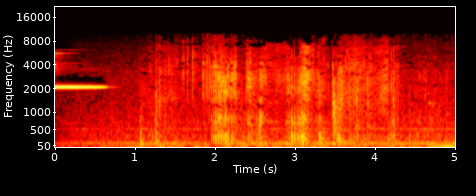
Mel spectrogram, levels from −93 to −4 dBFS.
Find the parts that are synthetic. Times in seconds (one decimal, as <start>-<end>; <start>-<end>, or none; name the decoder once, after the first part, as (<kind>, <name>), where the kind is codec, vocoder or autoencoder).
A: none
